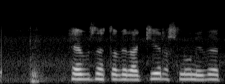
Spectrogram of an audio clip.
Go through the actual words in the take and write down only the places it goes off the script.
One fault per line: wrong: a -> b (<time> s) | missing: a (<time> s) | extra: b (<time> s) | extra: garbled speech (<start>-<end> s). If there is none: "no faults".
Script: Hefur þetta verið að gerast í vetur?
extra: núna (1.9 s)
